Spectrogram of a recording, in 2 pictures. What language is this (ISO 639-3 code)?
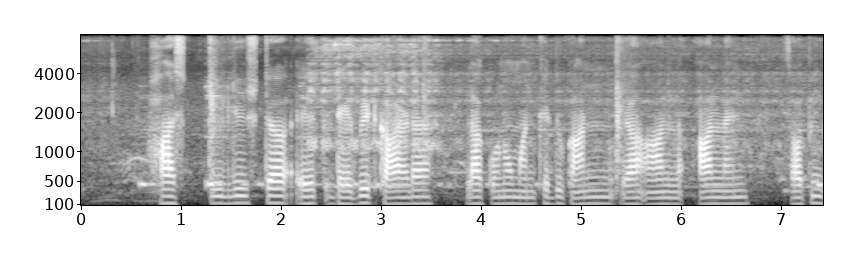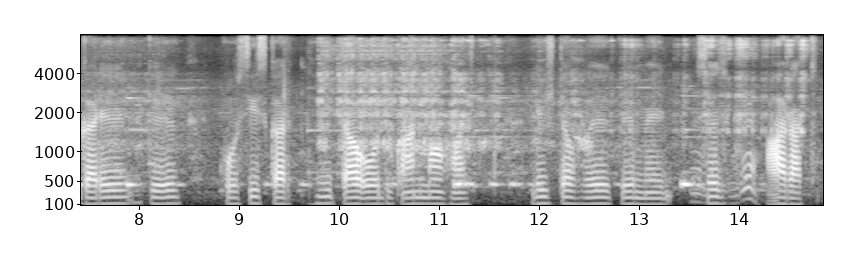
hne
